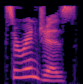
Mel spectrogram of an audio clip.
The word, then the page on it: syringes: British English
